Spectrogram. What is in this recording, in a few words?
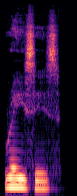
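"raises", British English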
